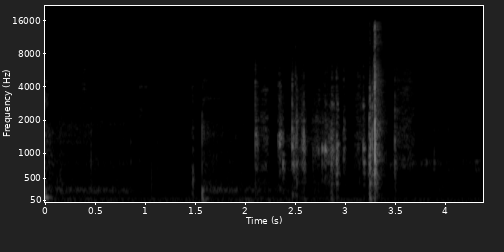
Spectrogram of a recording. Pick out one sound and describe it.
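A plastic battery cover snaps shut.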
